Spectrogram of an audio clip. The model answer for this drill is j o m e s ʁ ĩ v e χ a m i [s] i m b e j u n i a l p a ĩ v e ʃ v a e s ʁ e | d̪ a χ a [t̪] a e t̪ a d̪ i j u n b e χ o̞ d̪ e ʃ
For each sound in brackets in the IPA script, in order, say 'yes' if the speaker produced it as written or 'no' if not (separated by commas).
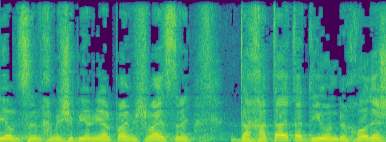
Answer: no, yes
